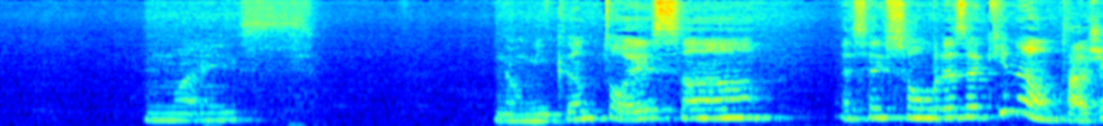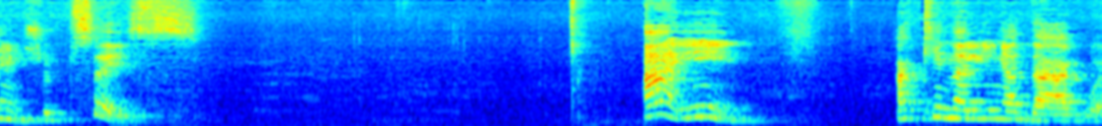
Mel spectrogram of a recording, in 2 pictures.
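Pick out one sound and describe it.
A woman talks calmly, close to a microphone.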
